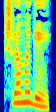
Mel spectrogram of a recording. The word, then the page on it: ಶ್ರಮಗೆಯ್: Kannada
